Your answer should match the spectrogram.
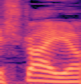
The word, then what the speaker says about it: Straya: That's if you come to Australia, you must, if you want to fit in, you must pronounce the name of Australia properly, and that is Straya.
